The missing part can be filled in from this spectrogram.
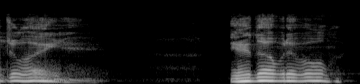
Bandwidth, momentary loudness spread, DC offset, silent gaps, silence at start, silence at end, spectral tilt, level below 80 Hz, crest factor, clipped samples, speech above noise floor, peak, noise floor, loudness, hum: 11 kHz; 14 LU; under 0.1%; none; 0 s; 0.2 s; -6 dB/octave; -68 dBFS; 18 dB; under 0.1%; 46 dB; -6 dBFS; -67 dBFS; -23 LUFS; none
